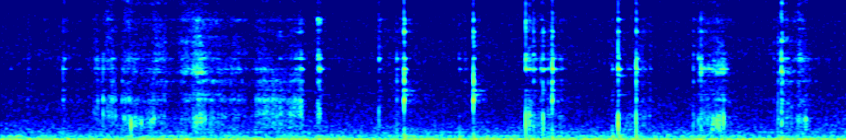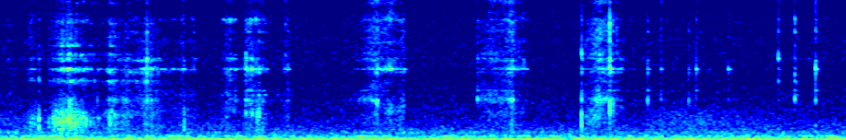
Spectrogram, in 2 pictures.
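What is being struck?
Glazed ceramic octopus figurine.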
